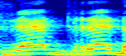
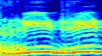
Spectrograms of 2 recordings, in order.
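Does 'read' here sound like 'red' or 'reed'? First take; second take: red; reed. First: The vowel is short, like 'red'. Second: The vowel is long, like 'reed'. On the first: The speaker calls it right. "बल्कि रीड रेड रेड होगा" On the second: The speaker calls it wrong. "रीड रीड नहीं होगा"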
